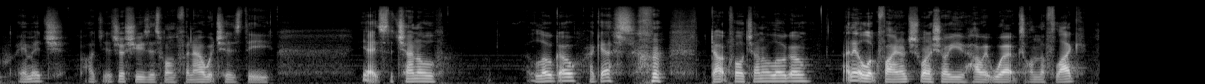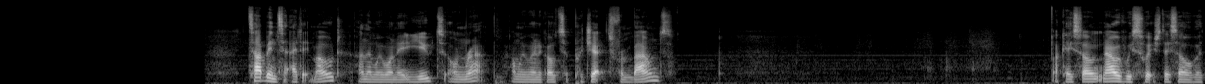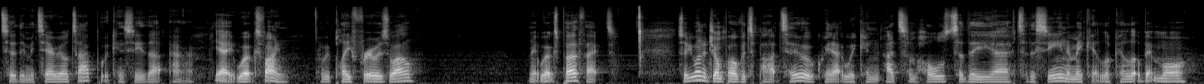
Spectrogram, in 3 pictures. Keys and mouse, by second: 0.0-1.5 drag, 3.7-5.5 drag, 6.4-11.4 middle drag, 11.4-14.1 drag, 14.3 Tab, 16.1 u, 20.2 Tab, 22.6-26.6 drag, 26.6-28.5 middle drag, 28.5-30.3 drag, 35.7 click.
